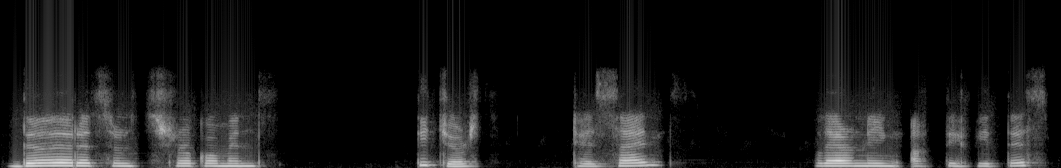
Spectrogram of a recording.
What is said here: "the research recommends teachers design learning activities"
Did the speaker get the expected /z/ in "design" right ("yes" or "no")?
no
